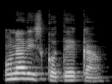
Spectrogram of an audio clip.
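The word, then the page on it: una discoteca: Spanish (Spain)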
